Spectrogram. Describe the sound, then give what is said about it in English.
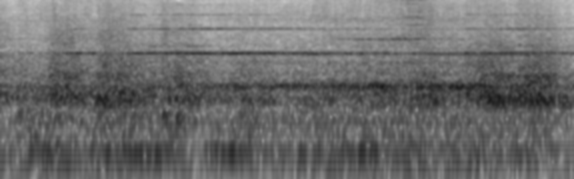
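A London Underground train's wheels screech in a steady, high-pitched squeal that holds for several seconds over a loud, continuous rumble of rolling carriages. “to have a little hunt online to see if I can find an audio recording that someone's made of, like, the screeches of the tube.”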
